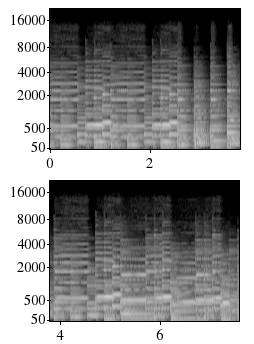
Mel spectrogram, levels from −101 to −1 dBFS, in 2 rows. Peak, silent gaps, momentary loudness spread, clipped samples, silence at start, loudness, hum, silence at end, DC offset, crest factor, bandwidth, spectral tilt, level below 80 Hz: -14 dBFS; none; 6 LU; under 0.1%; 0 s; -30 LUFS; none; 0 s; under 0.1%; 14 dB; 14.5 kHz; -6.5 dB/octave; -48 dBFS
